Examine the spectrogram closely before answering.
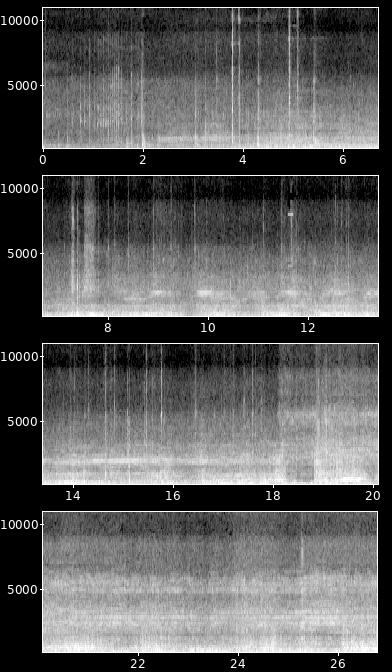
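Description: Mountain bike riding along a dirt trail: wind buffeting the camera microphone, with the rumble and rattle of the bike over the rough ground. It grows louder through the first half as the ride picks up speed.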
